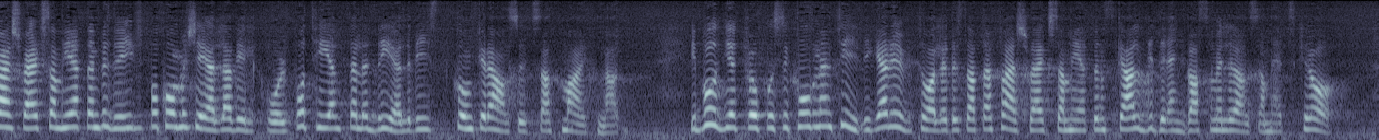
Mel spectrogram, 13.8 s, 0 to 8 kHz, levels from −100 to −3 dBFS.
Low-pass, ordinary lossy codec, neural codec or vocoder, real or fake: none; none; codec, 16 kHz, 0.8 kbps, ZipCodec; fake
